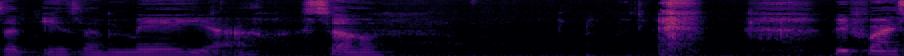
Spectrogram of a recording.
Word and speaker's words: Isamaya: So she said Isamaya, as in A, the alphabet A, because in my language, the alphabet A is pronounced A. So my thought was to say Isamaya, but she pronounces it Isamaya.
